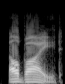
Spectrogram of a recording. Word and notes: albite: American English

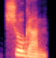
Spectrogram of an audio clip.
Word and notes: shogun: Indian

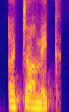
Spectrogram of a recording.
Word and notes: atomic: Indian

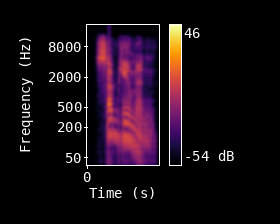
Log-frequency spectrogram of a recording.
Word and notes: subhuman: American English

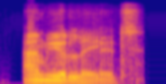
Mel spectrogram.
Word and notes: amulet: British English

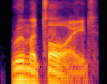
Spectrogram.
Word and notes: rheumatoid: British English

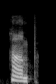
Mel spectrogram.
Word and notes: hump: Indian

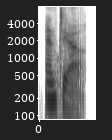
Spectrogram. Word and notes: antiar: Indian

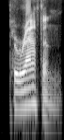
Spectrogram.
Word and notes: parathion: American English

